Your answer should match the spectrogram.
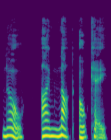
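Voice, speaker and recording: A woman voicing a frazzled young mother in an audiobook, shrill and tearful in her outbursts. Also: moderate pace, darkish tone, no echo, studio quality, lightly acted. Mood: upset, shrill. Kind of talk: audiobook character voice.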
